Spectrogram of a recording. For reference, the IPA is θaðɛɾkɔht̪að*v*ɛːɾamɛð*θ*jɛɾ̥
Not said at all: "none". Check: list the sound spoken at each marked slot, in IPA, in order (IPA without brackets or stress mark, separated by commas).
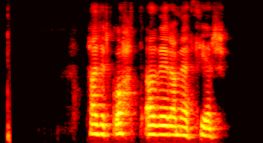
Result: v, θ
